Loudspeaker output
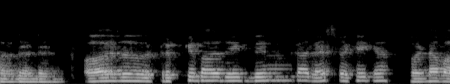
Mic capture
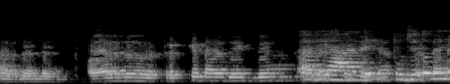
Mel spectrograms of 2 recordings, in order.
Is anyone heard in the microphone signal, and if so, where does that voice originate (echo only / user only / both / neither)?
both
